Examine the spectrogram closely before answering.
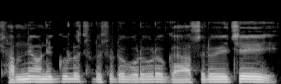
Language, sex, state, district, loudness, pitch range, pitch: Bengali, male, West Bengal, Alipurduar, -15 LUFS, 115-125 Hz, 120 Hz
